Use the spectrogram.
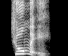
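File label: "you mei", Chinese; 汉语口语新时代-初级下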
